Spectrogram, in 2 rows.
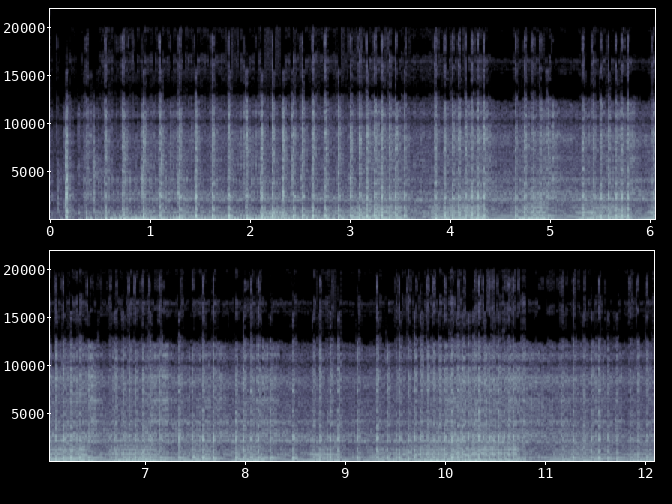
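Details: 1952 BSA D1 Bantam single-cylinder two-stroke in a test rig, first start in over two years after tickling the carburetor; quick crisp beat rising and falling with throttle: normal running.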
